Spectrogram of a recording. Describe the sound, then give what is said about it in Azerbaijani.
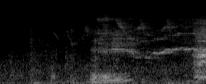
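An Iranian horse whinnies in a harmonic call that wavers and drifts lower in pitch, fairly faint amid rustling background noise. “Bu İran atıdır.”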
